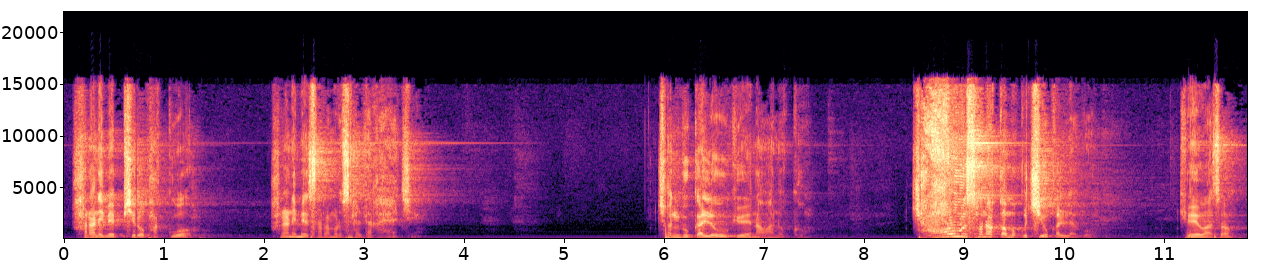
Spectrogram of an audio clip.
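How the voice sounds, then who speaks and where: A male pastor delivers a sermon in a conversational, teasing way, his fairly high, bright voice climbing into loud shouts at its peaks. The sound carries a long reverb, as if it fills a church sanctuary. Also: vocal fry. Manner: conversational preaching that swings from quiet asides to loud shouting.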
